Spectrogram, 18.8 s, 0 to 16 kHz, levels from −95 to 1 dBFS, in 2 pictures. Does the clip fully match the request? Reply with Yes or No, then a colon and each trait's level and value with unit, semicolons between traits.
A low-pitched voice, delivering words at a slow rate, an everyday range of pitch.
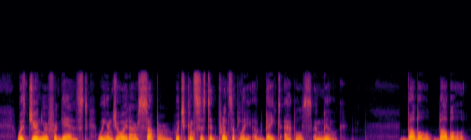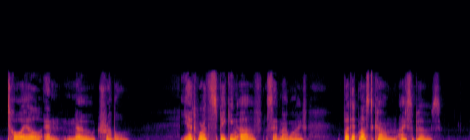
No: low, 105 Hz; slow, 115 wpm; wide, 6.6 semitones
